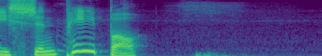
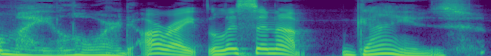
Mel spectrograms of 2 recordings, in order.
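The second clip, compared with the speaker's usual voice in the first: ordinary talk, nothing marked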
